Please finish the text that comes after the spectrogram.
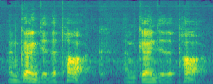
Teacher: Now what we've got there is examples of how we link things together, and how we also use words that are stressed, in this sentence going park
